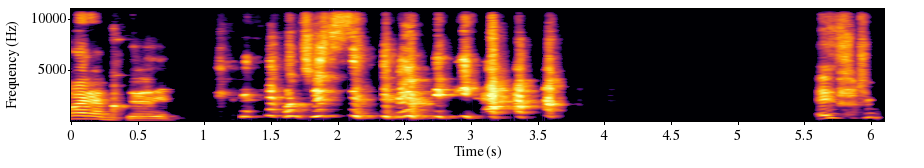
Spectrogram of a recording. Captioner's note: laughing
